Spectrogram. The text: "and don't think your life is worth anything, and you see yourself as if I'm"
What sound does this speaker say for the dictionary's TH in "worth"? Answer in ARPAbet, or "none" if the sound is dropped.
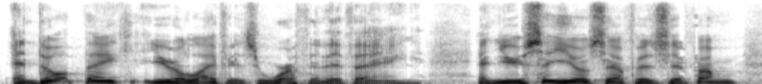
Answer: TH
